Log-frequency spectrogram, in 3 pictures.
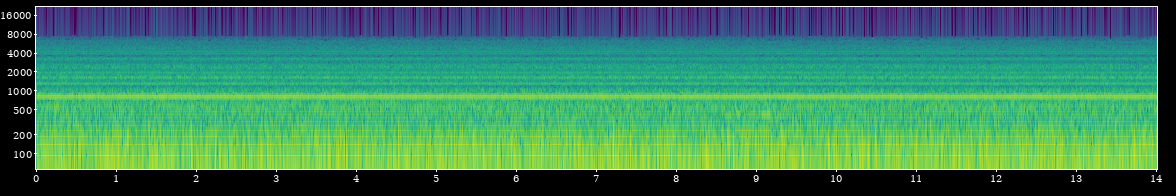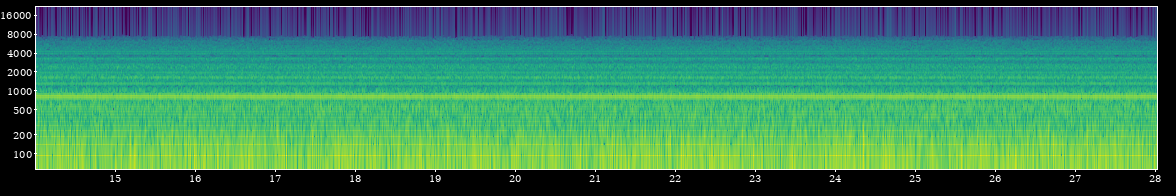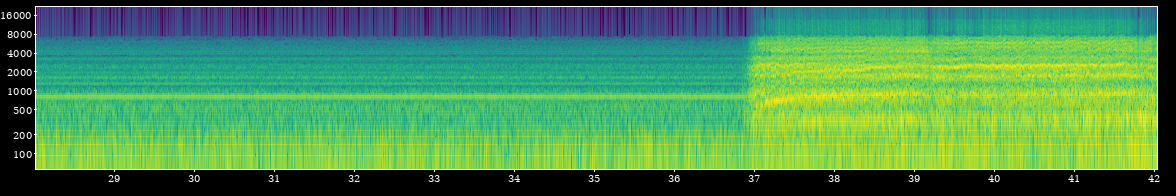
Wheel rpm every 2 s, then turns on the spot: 0, 0, 0, 0, 0, 0, 0, 0, 0, 0, 0, 0, 0, 0, 0, 0, 0, 0, 60, 210, 220.
none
